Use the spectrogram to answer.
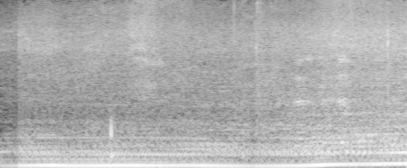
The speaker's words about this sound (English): Hold on. You have to listen to this Dodge Ram drive by.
